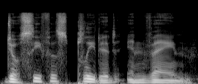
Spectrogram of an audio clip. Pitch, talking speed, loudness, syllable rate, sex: 100 Hz, 120 wpm, -17 LUFS, 3.9 syllables/s, male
